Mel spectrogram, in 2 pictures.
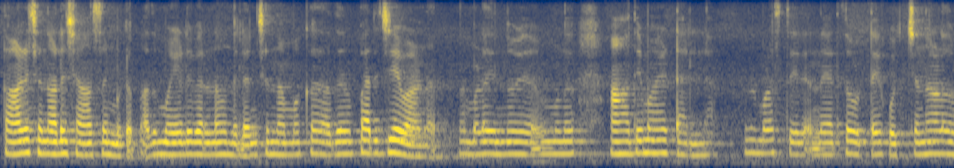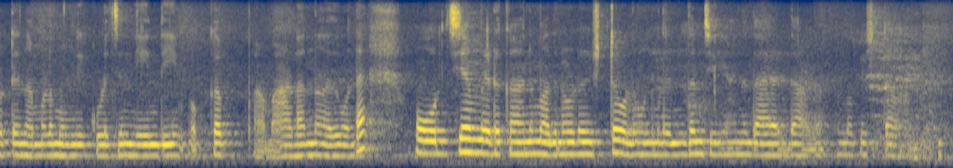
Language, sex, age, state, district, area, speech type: Malayalam, female, 45-60, Kerala, Alappuzha, rural, spontaneous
